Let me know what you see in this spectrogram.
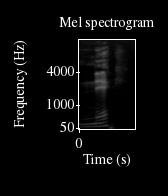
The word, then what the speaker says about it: Nick: my name is Nick. – Mm-hmm. – But so many times people are like Mick with an M.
